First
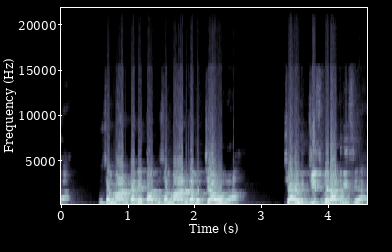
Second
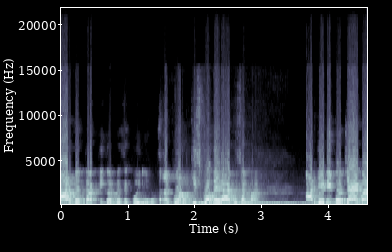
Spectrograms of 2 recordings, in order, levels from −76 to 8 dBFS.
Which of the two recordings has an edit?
second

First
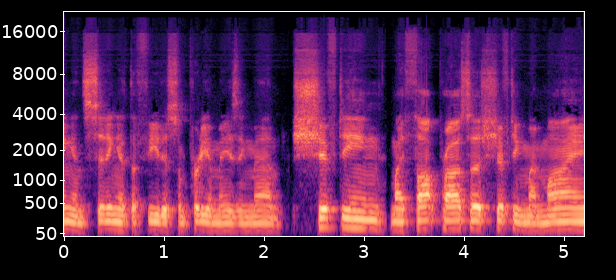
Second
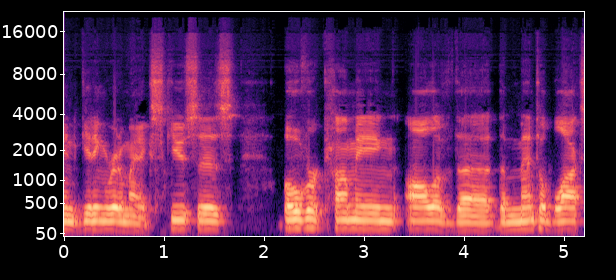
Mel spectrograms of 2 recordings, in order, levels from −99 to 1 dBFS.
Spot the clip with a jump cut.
first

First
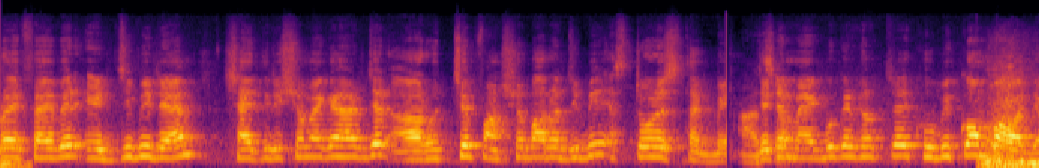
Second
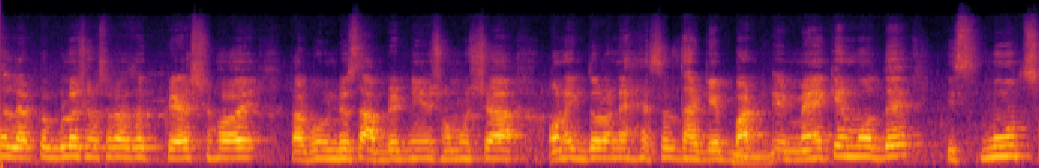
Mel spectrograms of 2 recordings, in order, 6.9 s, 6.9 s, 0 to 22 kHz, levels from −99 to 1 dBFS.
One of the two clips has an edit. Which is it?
first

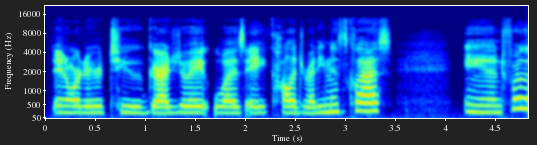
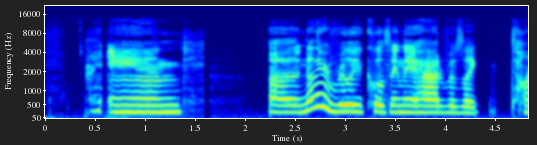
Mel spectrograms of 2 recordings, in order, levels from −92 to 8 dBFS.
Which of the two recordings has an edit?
second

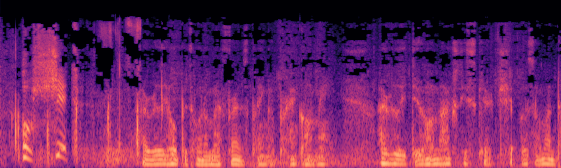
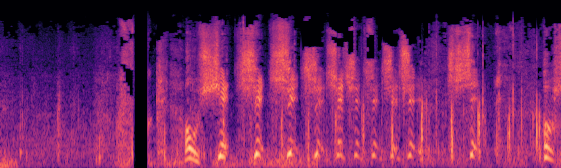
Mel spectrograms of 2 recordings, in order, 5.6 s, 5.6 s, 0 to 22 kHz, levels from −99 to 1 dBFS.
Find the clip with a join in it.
first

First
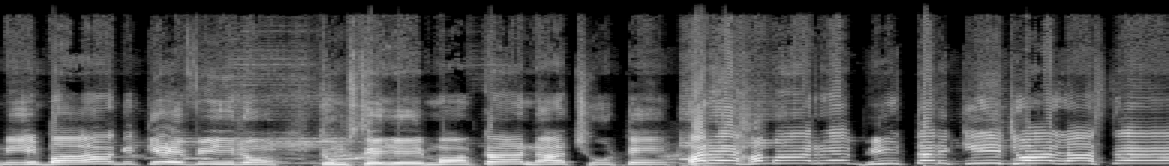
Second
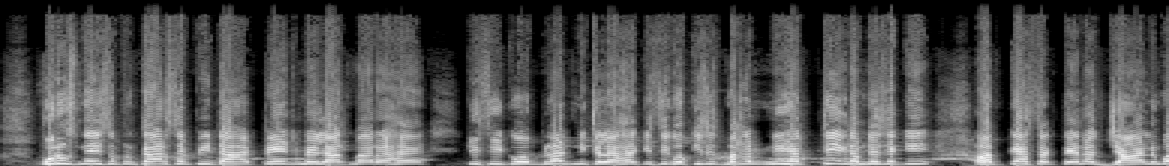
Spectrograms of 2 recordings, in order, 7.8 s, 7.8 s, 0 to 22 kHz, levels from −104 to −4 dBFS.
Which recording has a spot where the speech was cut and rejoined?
first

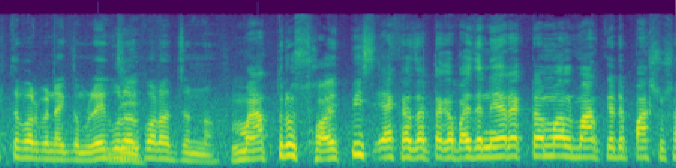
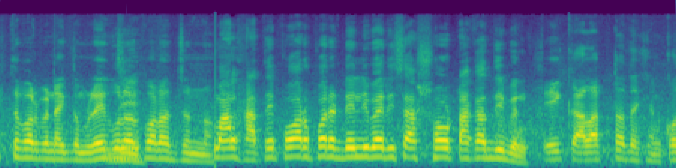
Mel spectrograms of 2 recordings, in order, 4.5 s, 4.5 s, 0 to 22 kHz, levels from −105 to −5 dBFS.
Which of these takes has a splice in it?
second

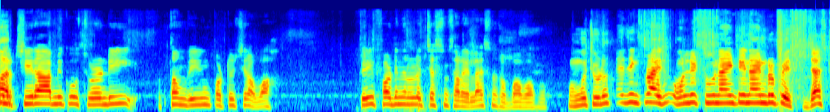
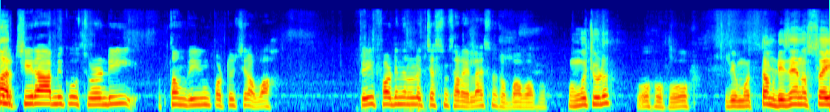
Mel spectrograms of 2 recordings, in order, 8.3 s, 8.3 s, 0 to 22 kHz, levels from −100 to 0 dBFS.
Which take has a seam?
first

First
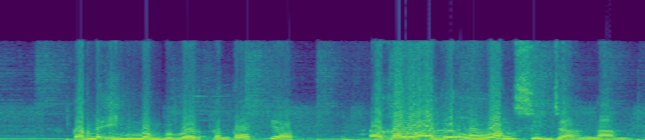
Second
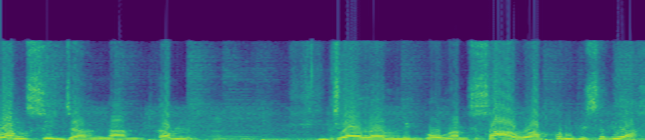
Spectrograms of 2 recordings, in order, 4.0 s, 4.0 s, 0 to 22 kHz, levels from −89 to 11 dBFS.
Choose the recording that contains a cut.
first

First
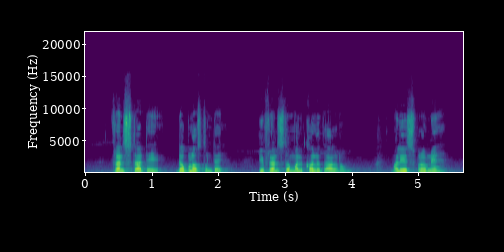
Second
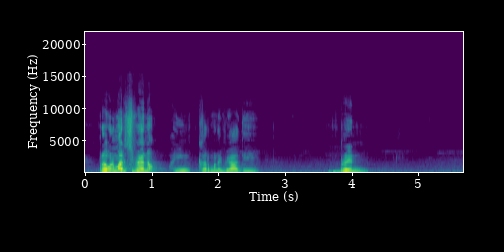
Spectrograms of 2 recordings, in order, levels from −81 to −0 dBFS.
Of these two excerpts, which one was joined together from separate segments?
second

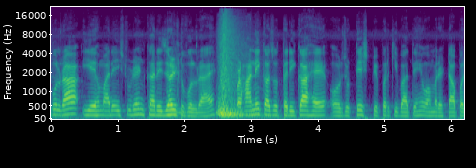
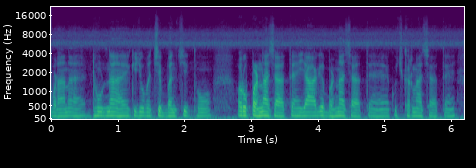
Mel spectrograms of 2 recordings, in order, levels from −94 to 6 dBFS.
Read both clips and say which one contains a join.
first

